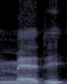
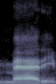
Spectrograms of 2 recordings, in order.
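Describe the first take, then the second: First: The first vowel sounds like the vowel in 'bed'. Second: The first vowel sounds like the vowel in 'mad'. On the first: This is the name's real pronunciation. "like M E D H I Medi" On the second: This is an Americanized pronunciation. "to an American you'd say Maddie"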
